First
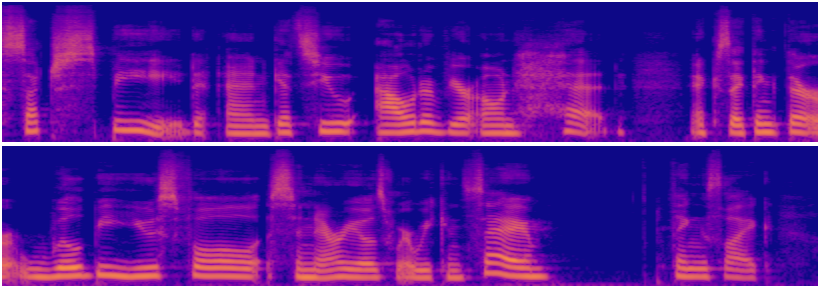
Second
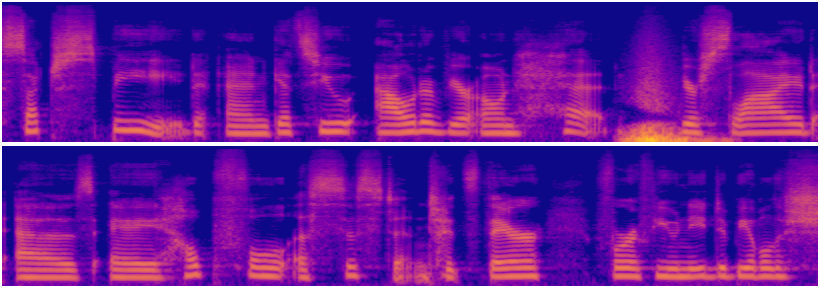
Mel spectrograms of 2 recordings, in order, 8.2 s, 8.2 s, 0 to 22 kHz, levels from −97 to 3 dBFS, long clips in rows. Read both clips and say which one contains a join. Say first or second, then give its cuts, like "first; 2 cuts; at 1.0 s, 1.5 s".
second; 2 cuts; at 3.4 s, 6.3 s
